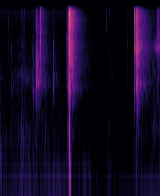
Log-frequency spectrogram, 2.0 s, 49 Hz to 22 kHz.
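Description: Sharp metallic click from the action of a WE M712 gas blowback airsoft pistol being handled, with a fainter click about half a second before it.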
